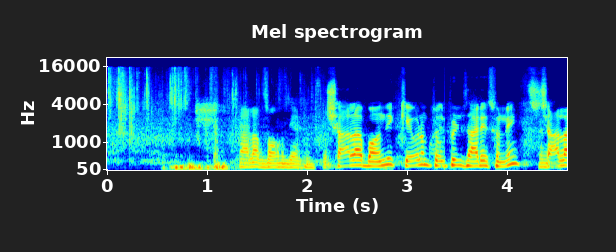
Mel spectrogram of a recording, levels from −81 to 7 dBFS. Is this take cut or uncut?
cut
